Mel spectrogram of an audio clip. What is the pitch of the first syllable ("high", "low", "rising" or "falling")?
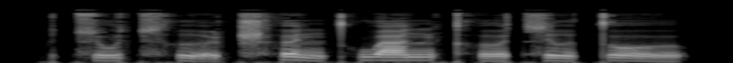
rising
